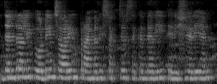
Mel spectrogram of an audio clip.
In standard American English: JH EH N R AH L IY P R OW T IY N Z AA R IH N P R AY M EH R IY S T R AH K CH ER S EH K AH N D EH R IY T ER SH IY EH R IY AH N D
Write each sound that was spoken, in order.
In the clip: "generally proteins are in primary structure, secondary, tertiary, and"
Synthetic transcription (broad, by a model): JH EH N R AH L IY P OW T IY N S AA R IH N P R AY M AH R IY S T R AH K CH ER S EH K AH N D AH R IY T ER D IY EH R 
